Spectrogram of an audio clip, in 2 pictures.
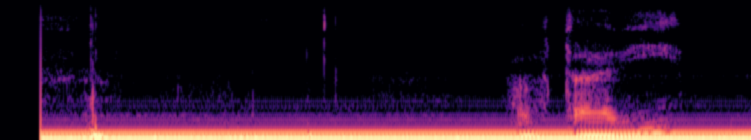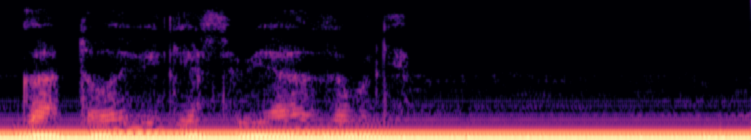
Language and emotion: Russian, neutral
